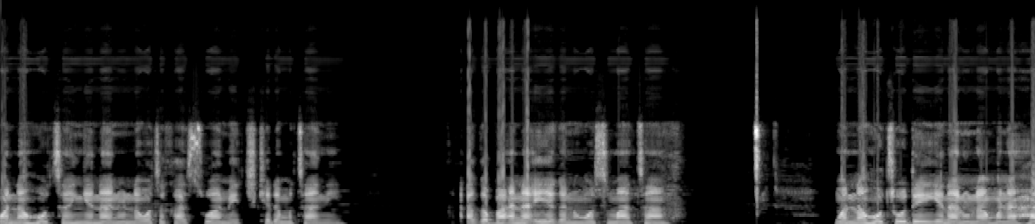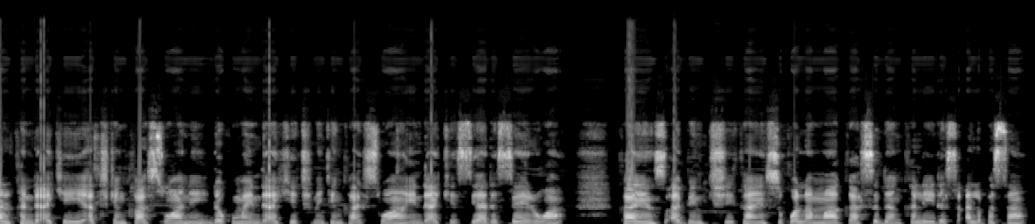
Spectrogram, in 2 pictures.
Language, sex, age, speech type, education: Hausa, female, 30-45, spontaneous, tertiary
